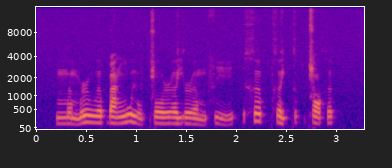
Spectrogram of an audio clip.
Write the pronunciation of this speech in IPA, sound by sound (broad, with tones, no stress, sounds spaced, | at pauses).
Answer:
m ə˨˩˦ m ɹ u˧ ə̯ ɓ a˧˥ ŋ w ɨ˨˩˨ w c o˧ ɹ ə˧ j ɹ ə˨˩˦ m f i˨˩˦ | x əː˦˥ p̚ x ə˨˩˨ j k ə˦˥ k̚ c ɔ˧ x ə˦˥ k̚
